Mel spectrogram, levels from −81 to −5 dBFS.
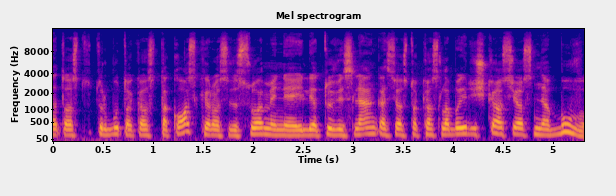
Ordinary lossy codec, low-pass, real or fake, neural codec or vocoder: Opus, 64 kbps; 14.4 kHz; fake; vocoder, 48 kHz, 128 mel bands, Vocos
